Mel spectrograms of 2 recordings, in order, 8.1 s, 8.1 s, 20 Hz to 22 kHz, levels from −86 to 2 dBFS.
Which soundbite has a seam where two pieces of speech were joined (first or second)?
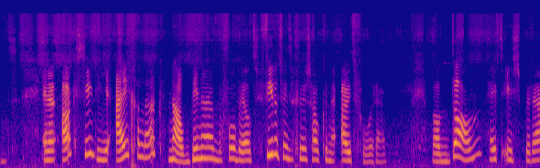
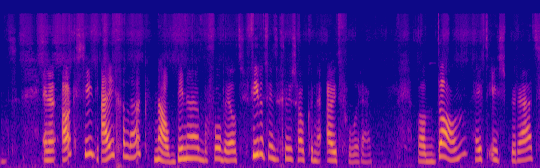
second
